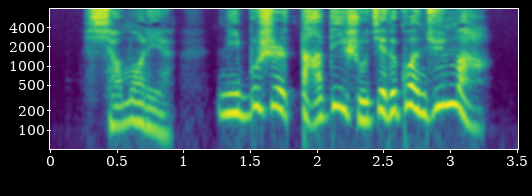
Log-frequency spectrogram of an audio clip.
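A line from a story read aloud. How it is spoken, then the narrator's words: Quiet wry question. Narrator (Chinese): 喵卷卷苦笑了一下，小声问道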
